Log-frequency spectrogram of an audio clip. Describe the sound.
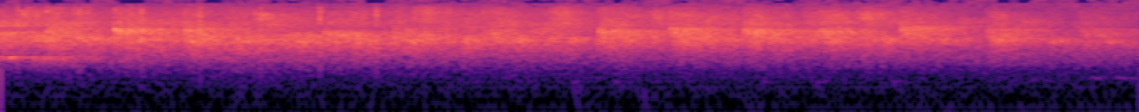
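Applause from a church audience welcoming a guest speaker to the sanctuary. The clapping is dense and steady throughout and eases off slightly near the end.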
